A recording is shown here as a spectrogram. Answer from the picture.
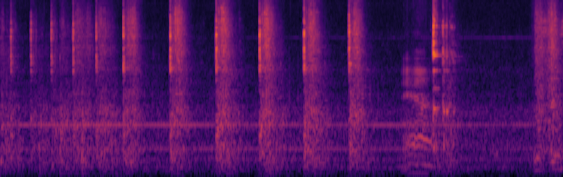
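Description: Wire whisk clicking against a metal saucepan while a thick roux and tomato-juice mixture is whisked smooth to work out lumps: a run of sharp metallic taps, about three a second, that stops after a couple of seconds.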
